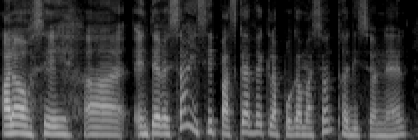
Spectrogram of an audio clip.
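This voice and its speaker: A man's voice: on the high side, a little fast, a little mellow. A man with a Congolese French accent giving a recorded lesson, explaining step by step with frequent fillers and checks for understanding. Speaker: teacher. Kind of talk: recorded lecture.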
